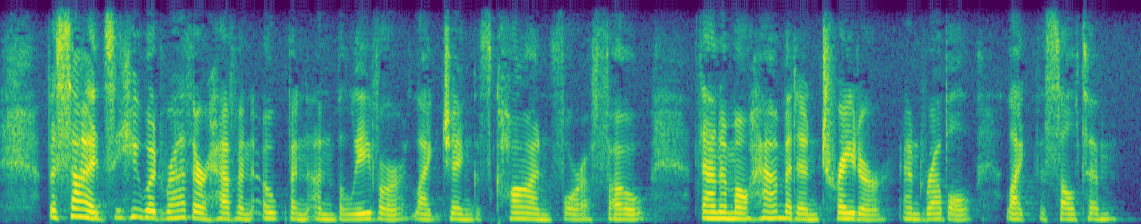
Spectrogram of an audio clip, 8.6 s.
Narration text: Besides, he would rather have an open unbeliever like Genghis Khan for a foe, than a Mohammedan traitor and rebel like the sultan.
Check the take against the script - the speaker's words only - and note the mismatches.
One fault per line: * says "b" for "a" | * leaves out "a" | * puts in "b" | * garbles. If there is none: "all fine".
all fine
